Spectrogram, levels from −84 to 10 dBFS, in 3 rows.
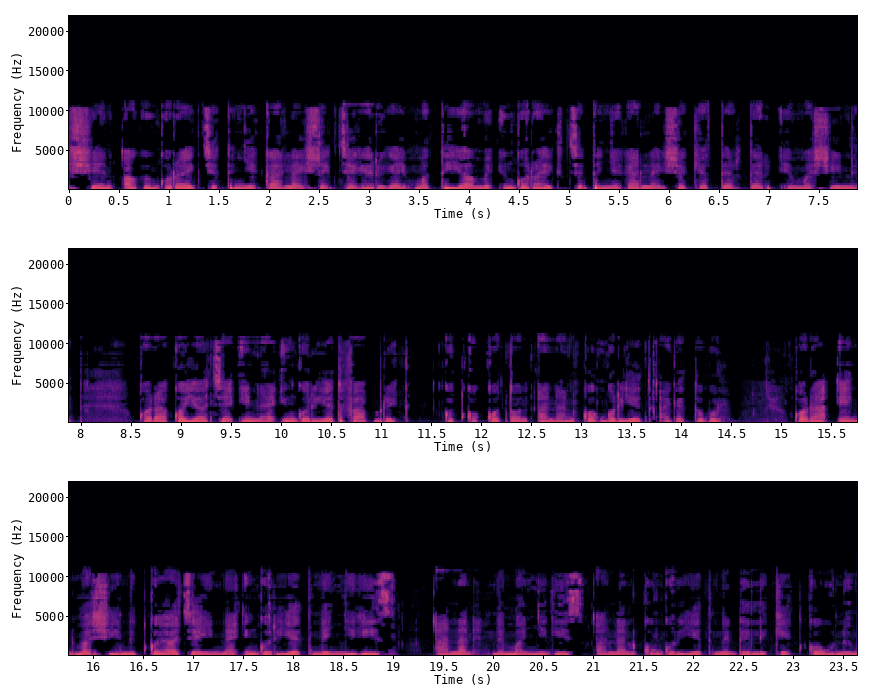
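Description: From start to finish, the speech carries the mixed artefacts of transcoding between lossy codecs. The sound is smeared and swirly, with a metallic, warbling quality and a thin, synthetic top end. The likely cause is a low-bitrate MP3 later re-encoded as HE-AAC, each stage adding its own errors to the last. On a spectrogram, nothing appears above 11.1 kHz, leaving a hard ceiling, while the band below shows blocky, patchy gaps.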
